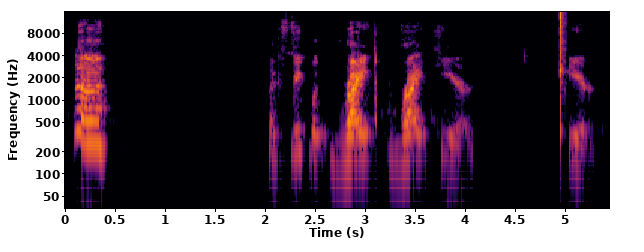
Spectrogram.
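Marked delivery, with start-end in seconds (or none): 0.1-0.4 short high-pitched "ah"; imitated female voice. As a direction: imitate a woman's brief, high vocal sound. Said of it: "It was, like, female voice".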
